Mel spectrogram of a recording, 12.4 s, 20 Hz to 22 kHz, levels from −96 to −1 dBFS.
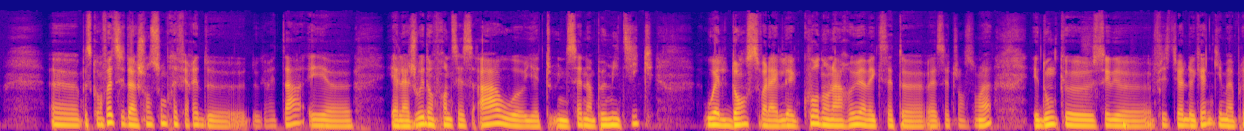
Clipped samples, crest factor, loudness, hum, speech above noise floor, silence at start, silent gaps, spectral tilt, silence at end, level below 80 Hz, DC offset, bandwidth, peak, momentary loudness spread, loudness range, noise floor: under 0.1%; 16 dB; -17 LUFS; none; 25 dB; 0.15 s; none; -6 dB/octave; 0 s; -52 dBFS; under 0.1%; 15.5 kHz; 0 dBFS; 9 LU; 3 LU; -41 dBFS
